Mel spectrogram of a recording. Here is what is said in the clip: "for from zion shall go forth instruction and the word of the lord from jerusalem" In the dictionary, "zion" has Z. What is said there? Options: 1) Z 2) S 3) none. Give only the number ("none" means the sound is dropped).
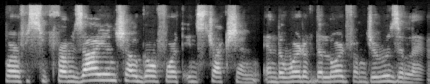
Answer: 1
